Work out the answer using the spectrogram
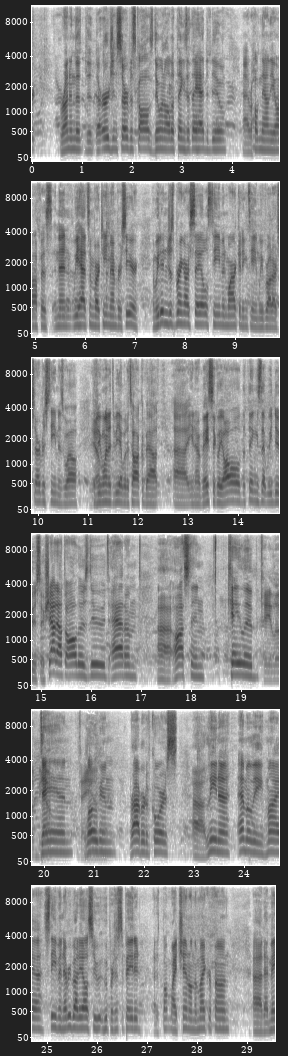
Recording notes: Live from AB Show 2023. Recorded LIVE at the Athletic Business Show in Baltimore MD! Our team shares the sights and sounds of our first tradeshow as exhibitors.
